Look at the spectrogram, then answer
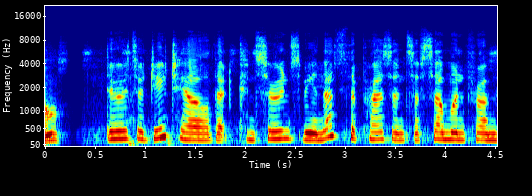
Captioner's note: speaking French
